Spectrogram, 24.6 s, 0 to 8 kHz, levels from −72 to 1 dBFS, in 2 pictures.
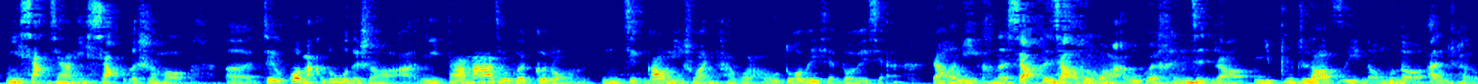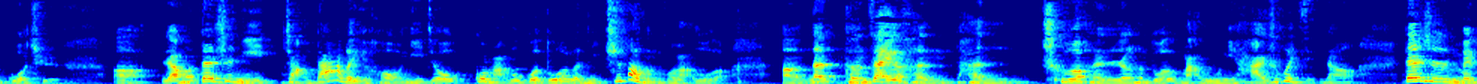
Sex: female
